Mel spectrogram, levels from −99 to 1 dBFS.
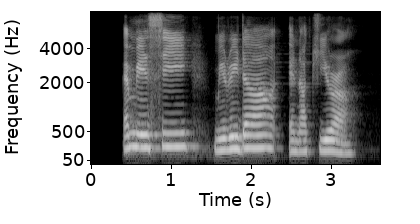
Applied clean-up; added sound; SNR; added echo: neural mask model DeepFilterNet 3.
